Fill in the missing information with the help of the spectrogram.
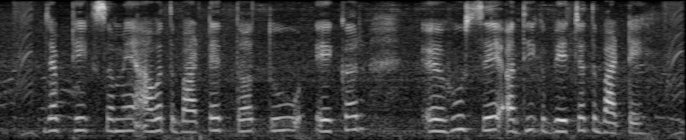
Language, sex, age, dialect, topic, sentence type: Bhojpuri, female, 18-24, Northern, banking, statement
